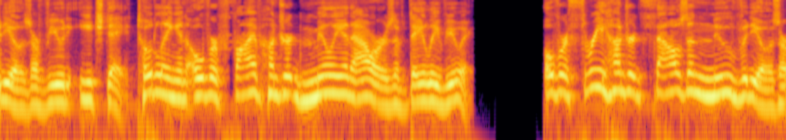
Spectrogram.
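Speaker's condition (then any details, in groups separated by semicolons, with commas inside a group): No condition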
